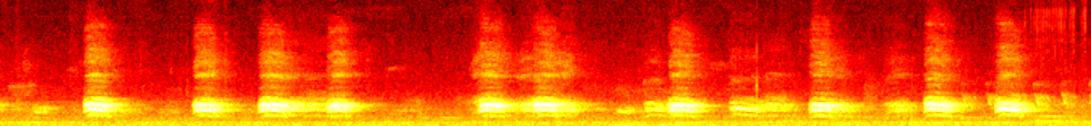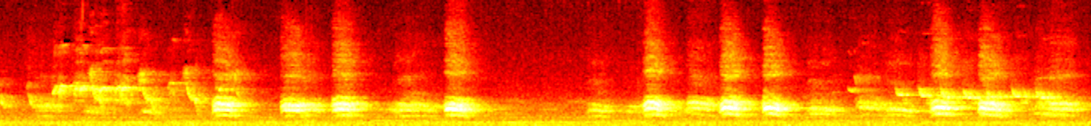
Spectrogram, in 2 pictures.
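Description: Birds calling: a long series of short, harsh calls, roughly one a second, with a higher, thinner call twice, once midway and once near the end.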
